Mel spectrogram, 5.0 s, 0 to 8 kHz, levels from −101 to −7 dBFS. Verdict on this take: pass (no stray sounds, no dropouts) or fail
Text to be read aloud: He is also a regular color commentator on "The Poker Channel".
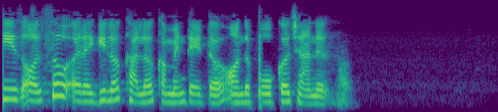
pass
